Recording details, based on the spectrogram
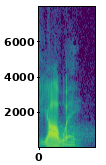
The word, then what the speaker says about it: Yahweh: When you see the Lord's name in all caps like that, you may know this already, but it in Hebrew, it's, well, the way we pronounce it in Hebrew, the best that people can come up with is Yahweh.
